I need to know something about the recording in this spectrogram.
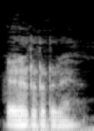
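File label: "r" Spanish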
